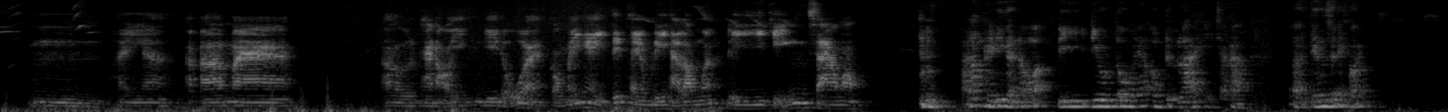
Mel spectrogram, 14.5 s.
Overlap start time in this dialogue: none

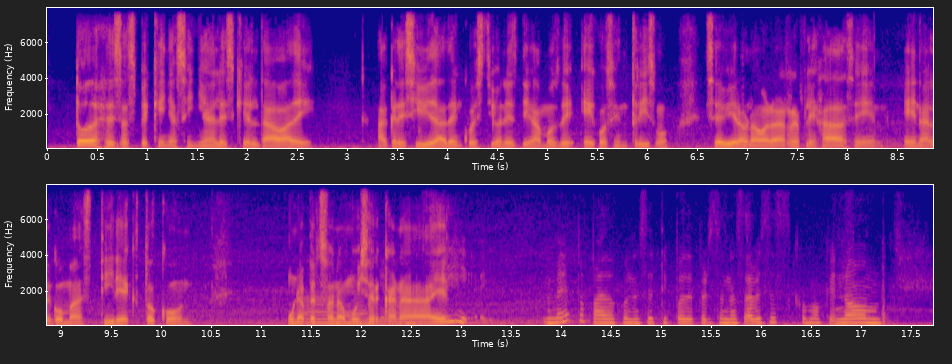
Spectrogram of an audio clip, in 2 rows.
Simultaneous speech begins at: 11.4 s

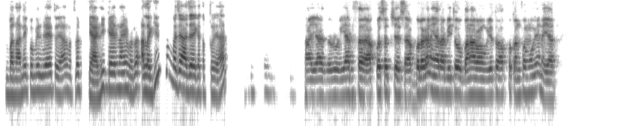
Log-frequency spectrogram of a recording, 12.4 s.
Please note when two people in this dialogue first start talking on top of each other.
none

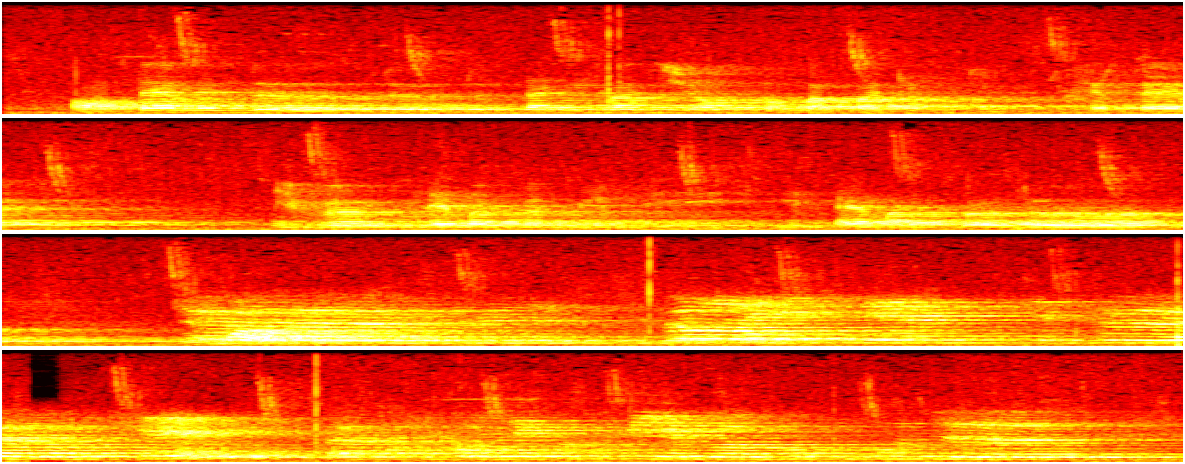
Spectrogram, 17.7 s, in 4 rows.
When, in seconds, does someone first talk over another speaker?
9.6 s

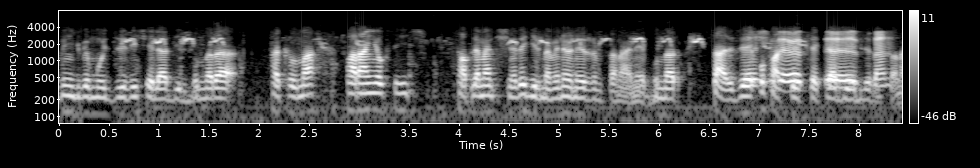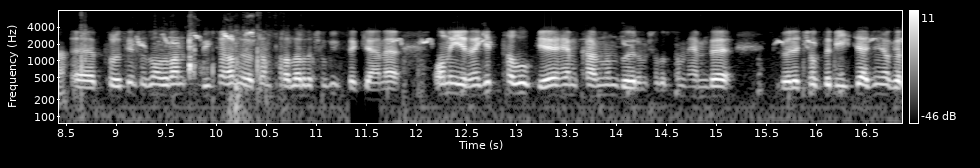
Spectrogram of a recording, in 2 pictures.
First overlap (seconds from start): 6.8 s

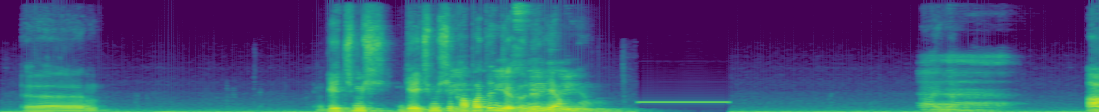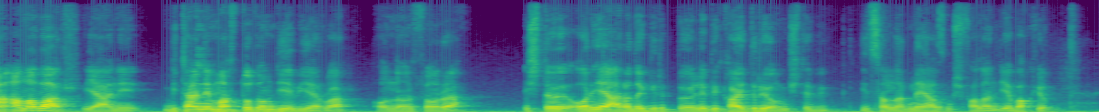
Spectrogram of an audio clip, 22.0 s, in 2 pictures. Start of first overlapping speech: 4.5 s

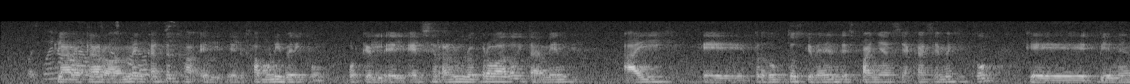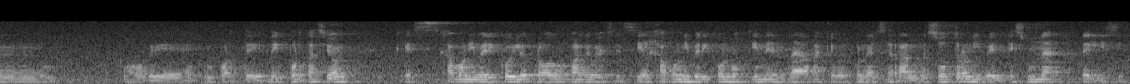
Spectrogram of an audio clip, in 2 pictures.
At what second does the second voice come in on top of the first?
0.5 s

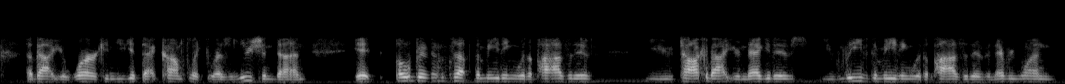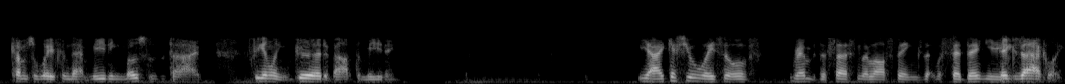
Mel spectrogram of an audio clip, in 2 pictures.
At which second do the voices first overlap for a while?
none

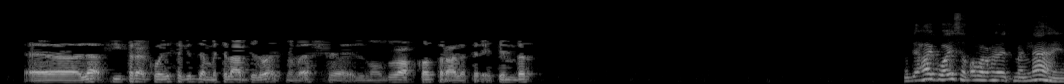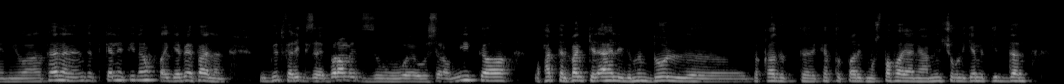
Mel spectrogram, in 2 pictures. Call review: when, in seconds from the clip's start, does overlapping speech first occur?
none

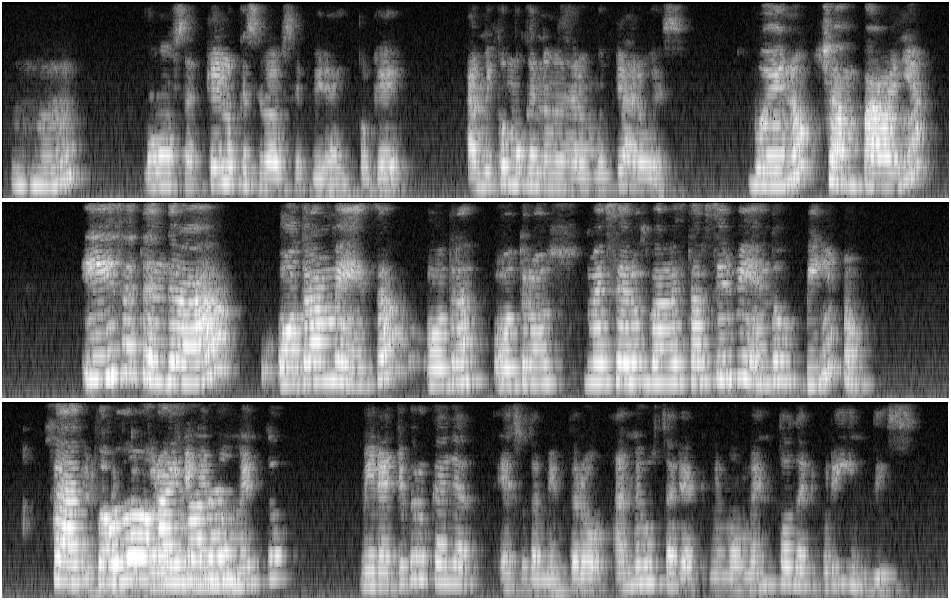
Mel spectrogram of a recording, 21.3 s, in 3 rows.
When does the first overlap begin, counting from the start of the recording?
14.6 s

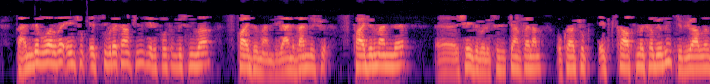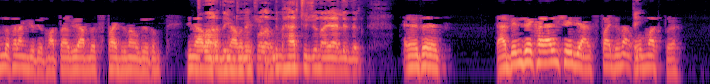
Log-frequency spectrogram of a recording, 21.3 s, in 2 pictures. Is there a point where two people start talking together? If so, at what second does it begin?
13.6 s

